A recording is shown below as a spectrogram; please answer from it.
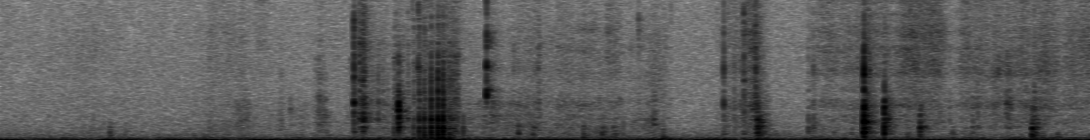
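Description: Fingertips with long dark nails rub and smooth the open pages of a Reader's Digest magazine made of thin glossy paper, shown closed and then opened flat on a fabric tablecloth. Soft, bright paper rustles and crinkly scratches come in short bursts over a steady low background hum, with no ring after each stroke.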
